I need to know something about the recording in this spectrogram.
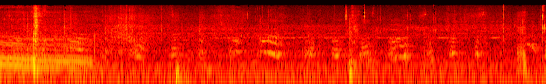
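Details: Sixteen-day-old Basset Hound puppies: a drawn-out whine sliding downward opens the recording, followed by faint scattered squeaks and a few soft thumps over a steady background rumble.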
